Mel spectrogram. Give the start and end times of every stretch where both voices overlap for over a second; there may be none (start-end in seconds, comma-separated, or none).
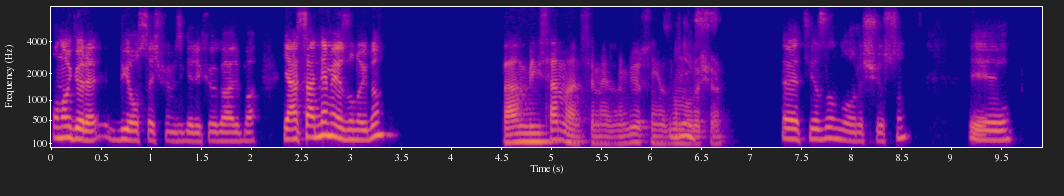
none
